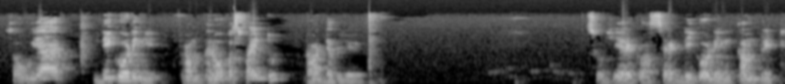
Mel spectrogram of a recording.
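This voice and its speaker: Halting young man giving a software demo. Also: mid-range voice, steady tone. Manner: halting, repeats himself. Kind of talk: unscripted screen-recording tutorial.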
